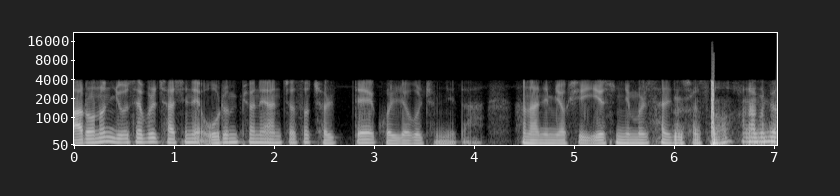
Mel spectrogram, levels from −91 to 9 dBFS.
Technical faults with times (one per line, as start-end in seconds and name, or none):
5.98-7.03 codec payload misread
